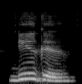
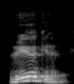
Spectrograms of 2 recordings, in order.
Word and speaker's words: Ryugu: And this name, how do I pronounce again, Kate? Ryugu. Ryugu.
